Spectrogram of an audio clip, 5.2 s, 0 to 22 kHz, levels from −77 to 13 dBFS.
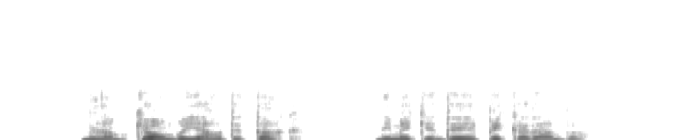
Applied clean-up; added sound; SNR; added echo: none; none; none; none.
